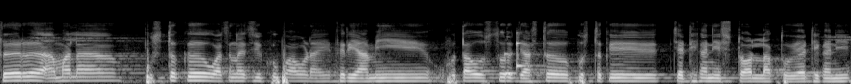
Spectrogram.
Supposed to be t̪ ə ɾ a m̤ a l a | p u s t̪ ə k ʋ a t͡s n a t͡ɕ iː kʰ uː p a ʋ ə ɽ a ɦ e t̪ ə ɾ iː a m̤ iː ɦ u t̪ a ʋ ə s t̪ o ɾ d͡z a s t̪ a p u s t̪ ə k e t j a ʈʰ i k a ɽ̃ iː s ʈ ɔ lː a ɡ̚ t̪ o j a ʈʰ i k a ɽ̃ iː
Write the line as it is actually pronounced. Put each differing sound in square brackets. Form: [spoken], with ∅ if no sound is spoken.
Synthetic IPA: t̪ ə ɾ a m̤ a l a | p u s t̪ ə k ʋ a t͡s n a t͡ɕ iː kʰ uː p a ʋ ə ɽ a ɦ e t̪ ə ɾ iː a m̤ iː ɦ [o] t̪ a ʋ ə s t̪ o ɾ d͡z a s t̪ [ə] p u s t̪ ə k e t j a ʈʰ i k a ɽ̃ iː s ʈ ɔ lː a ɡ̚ t̪ o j a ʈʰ i k a ɽ̃ iː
